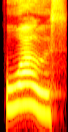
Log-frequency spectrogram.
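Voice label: "пуаыс" Komi, female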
